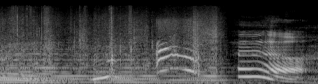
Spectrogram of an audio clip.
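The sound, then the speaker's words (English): A little orange kitten meows twice in high, wavering cries. The first is short and the second longer, sliding down in pitch, both clear over a steady low background hum. “It's like this little orange kitten and she looks so happy.”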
